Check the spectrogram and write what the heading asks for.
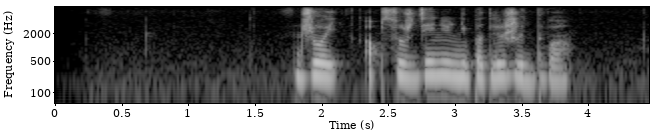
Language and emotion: Russian, neutral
